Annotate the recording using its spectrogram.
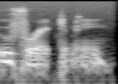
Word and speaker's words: oophorectomy: I had a oophorectomy.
